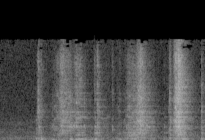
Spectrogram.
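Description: Metal screw-on lid being fitted onto a large glass jar and twisted shut: a run of scraping clinks of metal on the glass threads, getting louder toward the end.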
